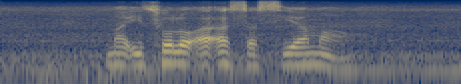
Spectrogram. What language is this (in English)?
Tswana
